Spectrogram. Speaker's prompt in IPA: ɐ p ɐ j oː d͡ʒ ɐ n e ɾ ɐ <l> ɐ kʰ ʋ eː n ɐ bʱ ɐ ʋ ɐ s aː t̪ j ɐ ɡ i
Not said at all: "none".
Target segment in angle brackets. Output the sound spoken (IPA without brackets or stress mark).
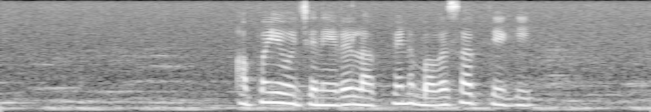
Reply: l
